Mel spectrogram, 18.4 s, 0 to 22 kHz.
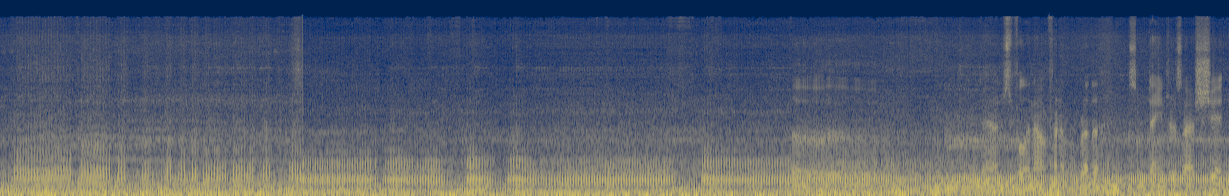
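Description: Honda CRF70 pit bike's small four-stroke single-cylinder engine running under way, its note steady with several brief dips in the first ten seconds and climbing in pitch about twelve seconds in. Wind rumbles on the microphone.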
